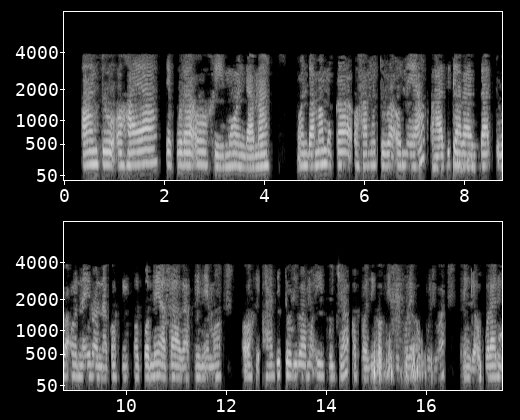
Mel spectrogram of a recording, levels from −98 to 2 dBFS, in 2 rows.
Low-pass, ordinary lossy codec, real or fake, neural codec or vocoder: 7.2 kHz; AAC, 16 kbps; real; none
